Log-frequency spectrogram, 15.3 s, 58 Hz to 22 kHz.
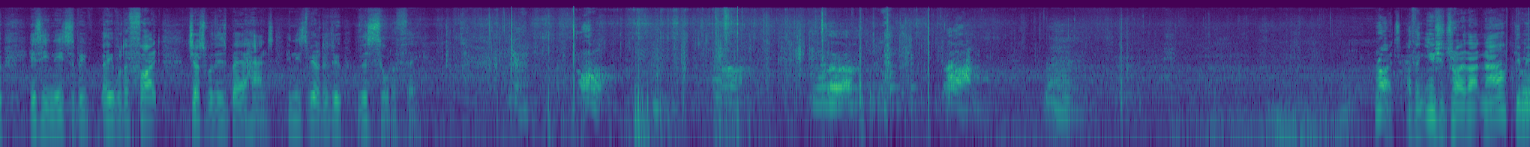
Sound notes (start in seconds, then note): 5.8 man grunts; 8.2 man grunts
